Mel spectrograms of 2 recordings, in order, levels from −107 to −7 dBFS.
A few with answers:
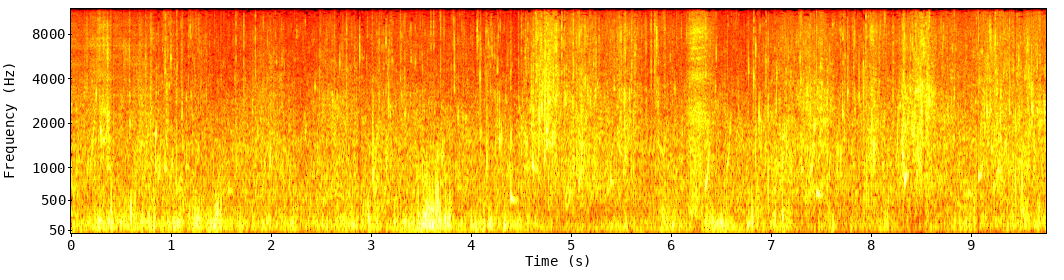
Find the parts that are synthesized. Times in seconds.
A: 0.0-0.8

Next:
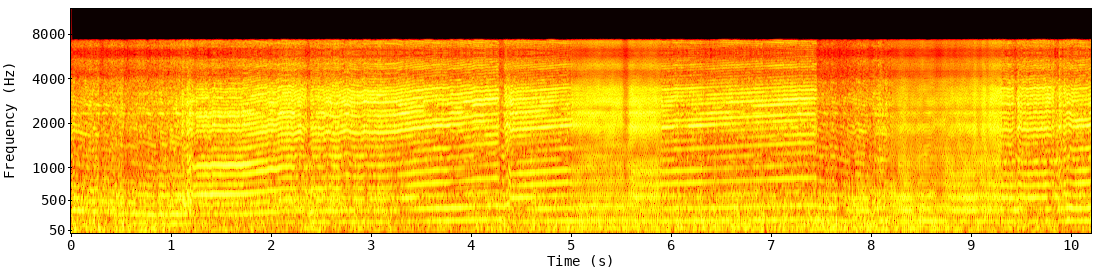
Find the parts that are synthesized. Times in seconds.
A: 5.0-5.9; 8.2-9.3

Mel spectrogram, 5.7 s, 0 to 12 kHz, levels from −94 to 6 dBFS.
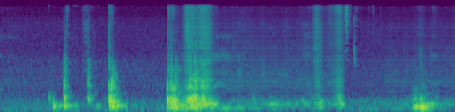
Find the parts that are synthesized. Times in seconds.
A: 2.1-4.3; 4.8-5.7

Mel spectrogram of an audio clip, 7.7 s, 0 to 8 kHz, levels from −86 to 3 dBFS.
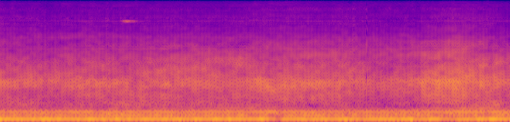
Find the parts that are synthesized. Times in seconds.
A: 0.0-7.7

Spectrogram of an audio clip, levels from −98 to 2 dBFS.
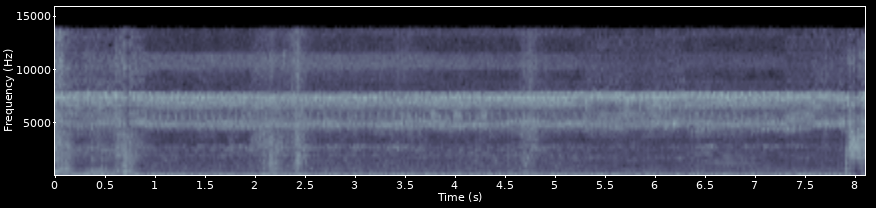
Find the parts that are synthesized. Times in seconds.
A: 0.0-0.9; 5.3-6.3; 7.3-8.1

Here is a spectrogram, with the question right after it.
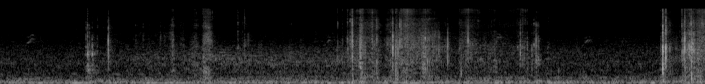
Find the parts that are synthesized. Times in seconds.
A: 2.6-3.2

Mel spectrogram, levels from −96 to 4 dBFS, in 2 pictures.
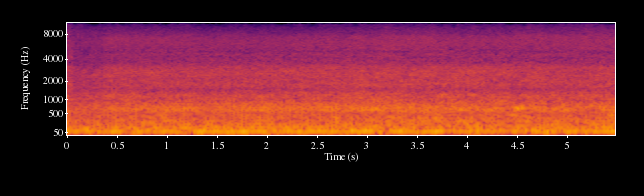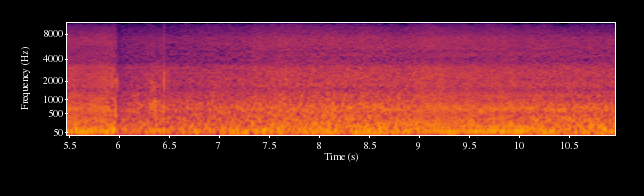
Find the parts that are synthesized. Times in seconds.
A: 0.0-5.9; 9.0-10.1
